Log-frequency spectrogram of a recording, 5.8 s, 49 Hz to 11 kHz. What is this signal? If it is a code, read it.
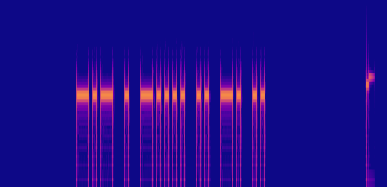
Morse code, heard as a keyed tone, about 20 wpm, 700 Hz. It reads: KE6INI
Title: USA Call Signs 20wpm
